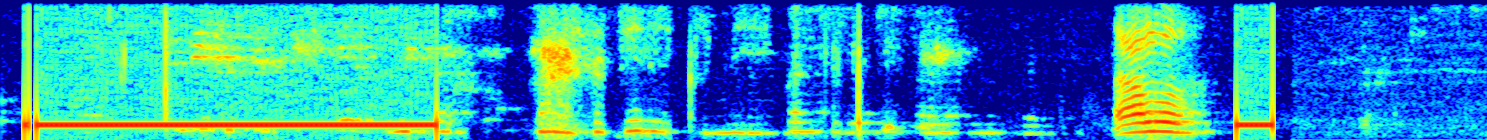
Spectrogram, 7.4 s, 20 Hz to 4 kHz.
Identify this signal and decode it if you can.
Ringback tone (North America), 440 + 480 Hz, with speech.
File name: out- - - - - .51326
